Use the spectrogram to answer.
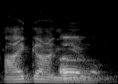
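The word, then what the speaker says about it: Aganju: I forget how to pronounce the name. Iganyu.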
